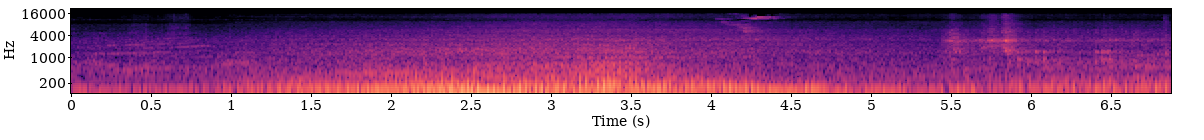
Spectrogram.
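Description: A motor vehicle passing: a low engine rumble that swells over about a second and a half, then fades away over the next two or three seconds.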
